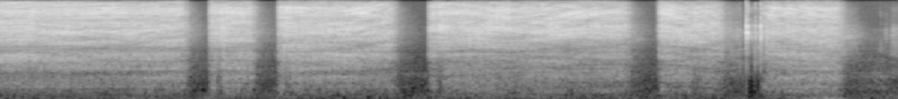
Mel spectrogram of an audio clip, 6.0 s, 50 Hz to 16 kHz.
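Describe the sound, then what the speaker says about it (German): Cargraf 89 rust converter sprayed from an aerosol can onto rusty vehicle axle parts: a close, loud, steady hiss broken into about six bursts by short pauses. "wo man mal eben eine Sprühdose nehmen kann, einfach drauf machen und gut ist"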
